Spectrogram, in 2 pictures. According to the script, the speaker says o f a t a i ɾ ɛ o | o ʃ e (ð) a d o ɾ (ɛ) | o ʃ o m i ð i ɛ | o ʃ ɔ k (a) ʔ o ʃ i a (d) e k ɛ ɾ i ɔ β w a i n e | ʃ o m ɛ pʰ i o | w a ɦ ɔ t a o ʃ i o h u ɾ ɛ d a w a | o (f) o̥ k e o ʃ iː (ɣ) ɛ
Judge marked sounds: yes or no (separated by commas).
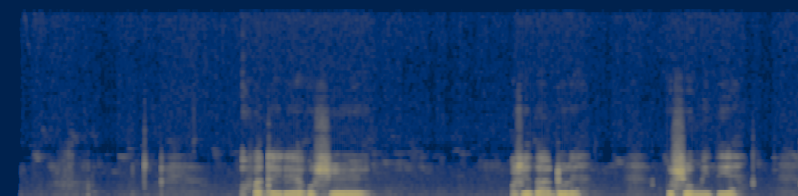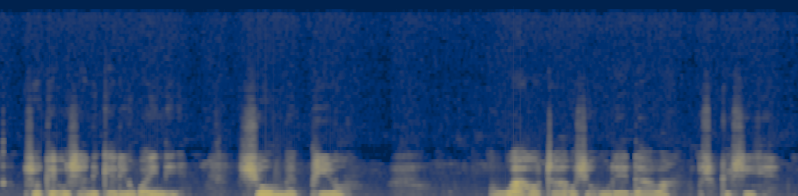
yes, yes, no, no, no, yes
